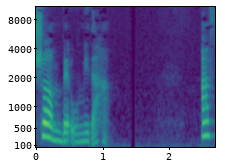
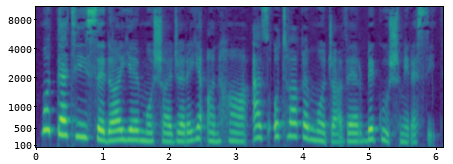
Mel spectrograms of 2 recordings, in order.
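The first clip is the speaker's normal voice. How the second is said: plain reading voice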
